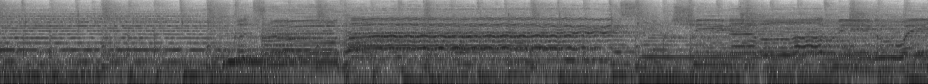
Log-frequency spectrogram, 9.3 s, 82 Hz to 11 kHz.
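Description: A 1960s pop ballad record: a male crooner singing with a wide vibrato over an orchestral backing with a steady beat.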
